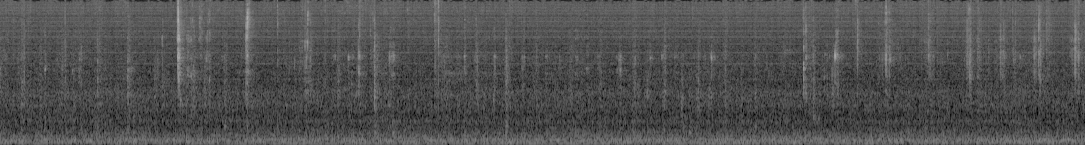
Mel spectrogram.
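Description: Faint biting and chewing of corn on the cob: scattered, irregular crisp clicks as kernels are bitten off the cob, over a low steady hum.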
